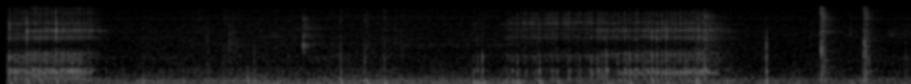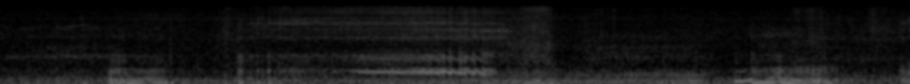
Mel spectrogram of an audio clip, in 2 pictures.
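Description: Low, rattling snore-like noise with each breath from a cat, typical of stertor from the upper airway.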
